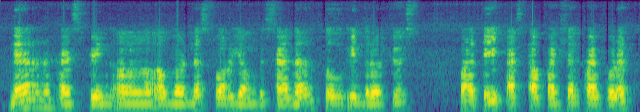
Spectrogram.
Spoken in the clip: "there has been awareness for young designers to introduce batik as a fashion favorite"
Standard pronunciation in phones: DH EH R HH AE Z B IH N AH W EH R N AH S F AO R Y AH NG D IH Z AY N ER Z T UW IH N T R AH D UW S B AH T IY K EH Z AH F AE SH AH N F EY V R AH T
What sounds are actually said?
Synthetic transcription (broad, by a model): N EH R HH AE S B IH N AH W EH R N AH S F AO R Y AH NG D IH S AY N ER T UW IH N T R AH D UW S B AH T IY EH S AH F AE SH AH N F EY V R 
